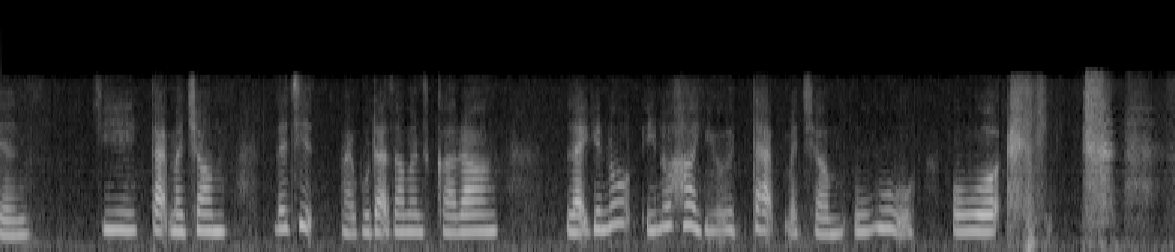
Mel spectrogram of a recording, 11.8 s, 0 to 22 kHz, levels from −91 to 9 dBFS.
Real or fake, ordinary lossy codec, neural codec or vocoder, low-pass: fake; Opus, 16 kbps; codec, 16 kHz, 0.3 kbps, FocalCodec; 7.2 kHz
